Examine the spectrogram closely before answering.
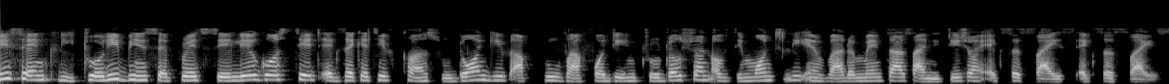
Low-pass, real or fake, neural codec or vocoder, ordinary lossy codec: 5.4 kHz; real; none; MP3, 32 kbps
